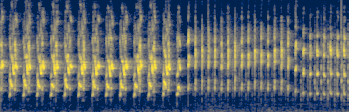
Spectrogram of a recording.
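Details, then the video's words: Lovebird morning trainer sound meant to make other lovebirds trill and chatter; evenly paced chirping notes at first, then a faster, tighter rattling chatter through the last two seconds. "SUARA PEMACU Ini Bikin Love Bird Ngeroll & Ngekek Ganas! (Masteran Pagi Hari"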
